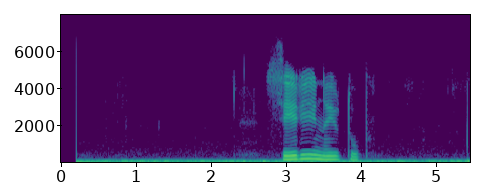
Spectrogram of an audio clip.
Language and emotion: Russian, neutral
